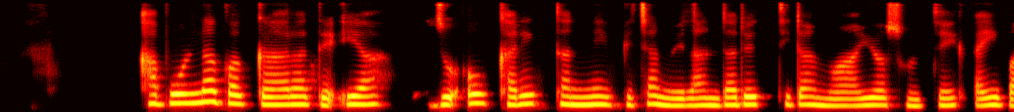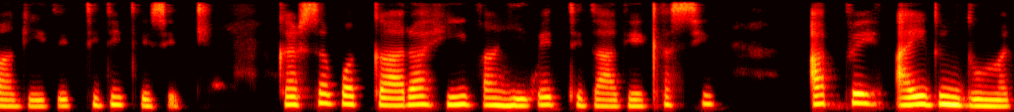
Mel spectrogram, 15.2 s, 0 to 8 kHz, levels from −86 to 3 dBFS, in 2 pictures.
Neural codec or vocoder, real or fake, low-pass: codec, 24 kHz, 0.9 kbps, WavTokenizer, large speech release; fake; 7.2 kHz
